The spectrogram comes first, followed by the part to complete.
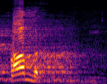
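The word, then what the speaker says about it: عمرو: حضرت عبداللہ ابن عامر، یہ جو واو ہوتی ہے نا، واو عمر اور عامر، تو یہ واو ہوتی ہے صرف تلفظ کے فرق کے لیے، یہ امرو نہیں پڑھنا۔ جہاں واو ہو وہاں عامر ہے، جہاں واو نہ ہو وہاں عمر ہے، یہ فرق ہے۔ یہ جتنے اسٹوڈنٹ محقق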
